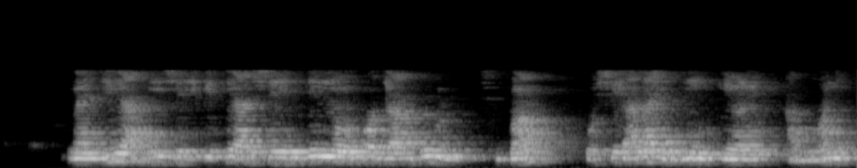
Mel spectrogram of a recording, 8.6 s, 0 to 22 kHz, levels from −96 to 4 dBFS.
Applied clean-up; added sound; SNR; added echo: none; none; none; reverberation time 0.9 s.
